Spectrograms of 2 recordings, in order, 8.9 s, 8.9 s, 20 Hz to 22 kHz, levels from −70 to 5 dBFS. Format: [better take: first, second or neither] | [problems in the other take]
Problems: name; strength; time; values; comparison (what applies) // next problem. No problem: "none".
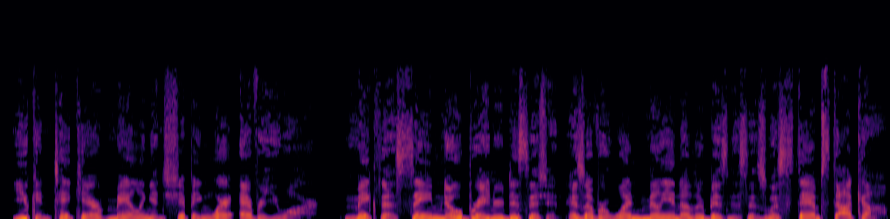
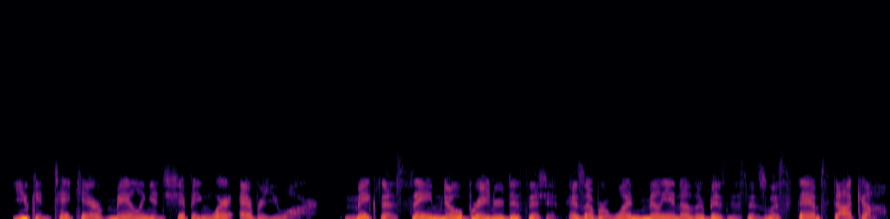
first | muffled; slightly; fading above 4 kHz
